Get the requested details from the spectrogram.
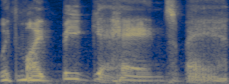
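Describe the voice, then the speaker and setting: A man performs a put-on character voice. His delivery is raspy. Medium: fan dub.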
